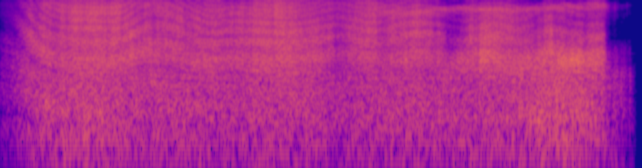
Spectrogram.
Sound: lit fuse sound effect

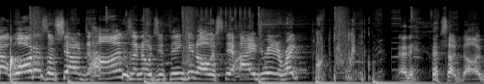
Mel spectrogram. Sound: slurps

